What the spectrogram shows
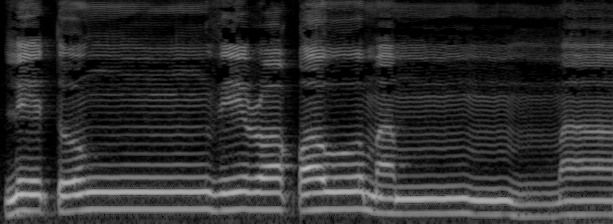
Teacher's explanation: কওমাম এখানে মিমকে ধরবে, গুণনা করতে হবে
